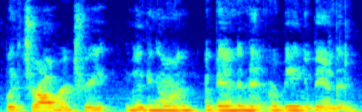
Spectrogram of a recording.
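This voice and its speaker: A woman with a low, mellow voice gives a casual tarot reading. She rambles, trails off and restarts mid-thought. She sounds set back from the mic in a roomy, echoey space. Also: steady tone, moderate pace, highs cut off. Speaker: tarot reader. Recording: echoey room, distant mic.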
